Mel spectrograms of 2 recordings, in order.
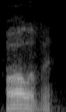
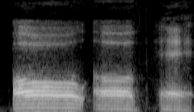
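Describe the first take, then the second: First: Said in the usual way. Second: ALL OF IT stretched very slowly, louder; drawn-out emphasis. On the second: Real, not acted. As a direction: draw out every word of "All of it", heavily. Repeats his loss for effect.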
